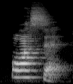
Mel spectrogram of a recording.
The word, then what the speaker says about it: faucet: now the next part the next syllable is set now it's not an s it's that soft c again for er faucet that's a two syllable word thaw set faucet there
